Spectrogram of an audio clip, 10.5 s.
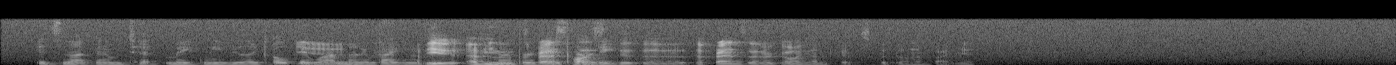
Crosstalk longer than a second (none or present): present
